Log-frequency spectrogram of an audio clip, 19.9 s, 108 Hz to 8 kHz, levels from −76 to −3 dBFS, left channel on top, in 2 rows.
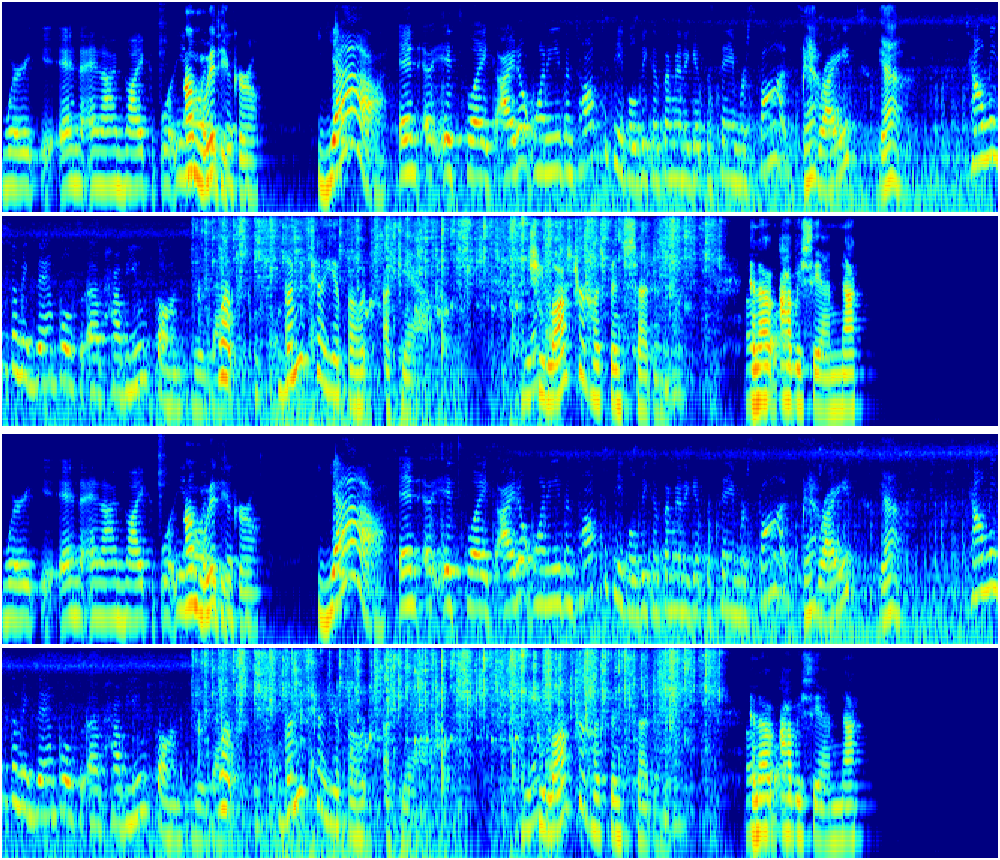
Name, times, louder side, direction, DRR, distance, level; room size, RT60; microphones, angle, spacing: voice 1, 0.0-2.2 3.2-8.5 9.7-12.3 15.2-15.5 17.4-17.8, left 2 dB, 10° left, 0.6 m, -32 dB
sound 1, 1.6-17.8, equal, 65° right, 3.2 m, -45 dB
voice 2, 1.8-2.6 8.0-8.2 8.8-9.1 12.1-14.3 14.8-16.8 17.2-18.6, left 5 dB, 65° left, 0.6 m, -29 dB
sound 2, 11.9-17.2, right 4 dB, 20° right, 1.4 m, -33 dB
10.5 x 7.3 x 2.5 m
head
